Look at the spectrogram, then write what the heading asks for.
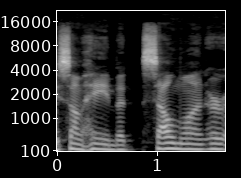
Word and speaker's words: Samhain: of more Celtic and Gaelic holidays known as Samhain, or most people just pronounce it here because they don't know, Samhain.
